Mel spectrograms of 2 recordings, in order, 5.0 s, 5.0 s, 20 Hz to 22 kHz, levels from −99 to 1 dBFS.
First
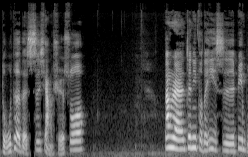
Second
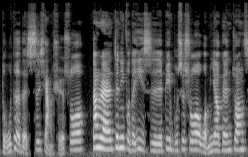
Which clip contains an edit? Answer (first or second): second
